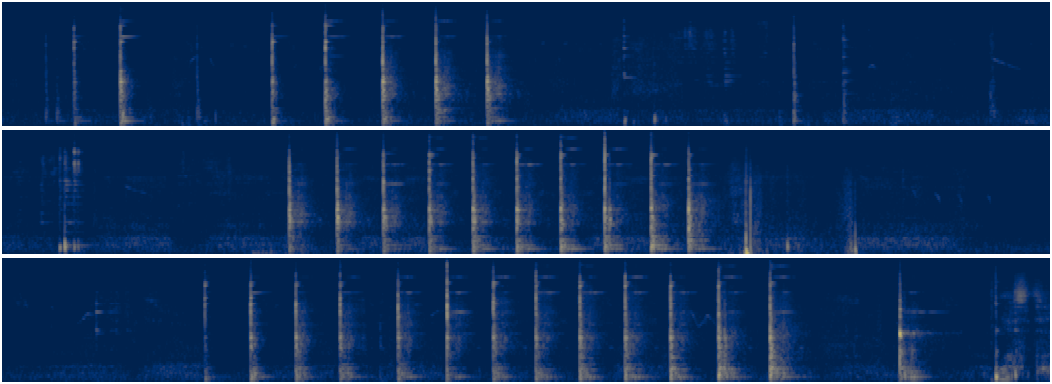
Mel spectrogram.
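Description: A hammer strikes wood in bursts of sharp, rhythmic blows, several runs of quick repeated knocks separated by pauses while a small wooden corner is built outdoors.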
